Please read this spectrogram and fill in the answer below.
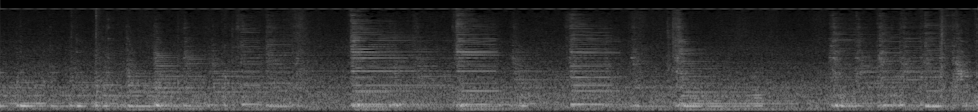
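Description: Acoustic guitar being played by hand: picked notes and strums, with a strong strum about once a second from about a third of the way in.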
